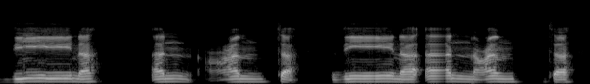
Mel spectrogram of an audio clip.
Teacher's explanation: So you don't want to stretch the noon.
